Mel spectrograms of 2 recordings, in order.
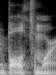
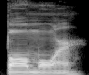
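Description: First: Said in the usual way. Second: Balmore, slow, dropping the T; drawn-out Balmore with the T swallowed; local Baltimore pronunciation. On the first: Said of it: "They don't have the T in it". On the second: Retold or imitated. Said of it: "People say".

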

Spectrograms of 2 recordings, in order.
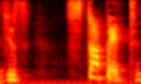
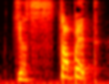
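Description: First: Slow, calm, matter-of-fact delivery; deadpan therapist. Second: Mock shout. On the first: Retold or imitated. Therapist gives his patient the cure, slow and deadpan. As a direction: lay down the verdict slowly and calmly. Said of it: "And he says". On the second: Therapist loses patience with the patient, mock shouting. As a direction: shout the order at him, hammed up.

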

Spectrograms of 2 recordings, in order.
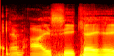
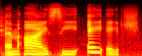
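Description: First: Slow letter-by-letter query; spelling back a guess. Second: Slow, deliberate letter-by-letter; corrective spelling. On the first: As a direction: read the letters back slowly, unsure. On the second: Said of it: "No, M I C A H". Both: Shown as a demonstration.

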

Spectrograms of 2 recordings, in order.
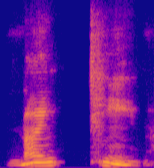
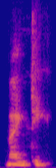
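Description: First: Put-on NINE-TEEN stretched very slowly, falling; drawn-out echo. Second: Meek answer. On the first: Captain echoes the young recruit's age, drawn out for effect. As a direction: repeat it slowly, letting each syllable sink in. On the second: Retold or imitated. Young recruit answers captain.

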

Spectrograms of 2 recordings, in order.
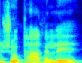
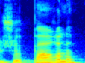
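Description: First: "parle" wrongly ending in an ay sound, par-LAY; mistaken final é. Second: "parle" as one syllable, stopping on the L; silent final e. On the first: Teacher imitates students' common mistake, "parle" said as parlé. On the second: Teacher corrects the students' mistake, "parle" with silent ending. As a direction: drop the last vowel of "parle". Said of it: "هیچ کدوم آش خونده نمیشه". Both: Shown as a demonstration.

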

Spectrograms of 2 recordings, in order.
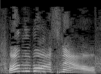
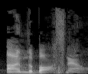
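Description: First: Very high, slow, drawn-out declaration; retold line turned into a soaring proclamation; triumphant preaching cry. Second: Said in the usual way. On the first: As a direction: cry it out like a preacher at full pitch. Preacher repeats it at full force.

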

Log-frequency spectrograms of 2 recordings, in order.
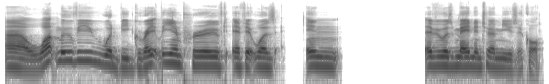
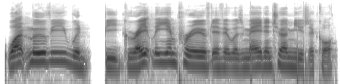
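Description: First: Quiz question read. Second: Said in the usual way. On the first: Acted. Podcaster reads a listener question as a quiz host. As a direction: read it out like a game-show clue. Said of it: "Jeopardy style". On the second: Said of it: "I'm gonna repeat that question".

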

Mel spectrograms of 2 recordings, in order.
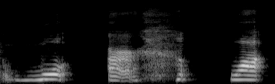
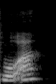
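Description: First: "water" split in two with a gap; American attempt at English. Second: "water" run together with the T dropped; English glottal T. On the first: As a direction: put a clear break inside "water". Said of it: "when Americans say it". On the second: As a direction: say "water" in one go, no gap. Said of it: "instead of just water". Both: Shown as a demonstration.

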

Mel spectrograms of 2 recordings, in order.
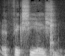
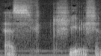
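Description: First: "Asphyxiation" as uh-fik-shee-ation, no opening "as"; mispronounced word. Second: "Asphyxiation" very slowly, opening with a stressed "as"; pronunciation correction. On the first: Real, not acted. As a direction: drop the first s in "Asphyxiation". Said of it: "You can't even do it right". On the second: Shown as a demonstration. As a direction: spell out the sound as-fik-shee-ation in "Asphyxiation", drawn out. Slow correction of co-host's pronunciation.

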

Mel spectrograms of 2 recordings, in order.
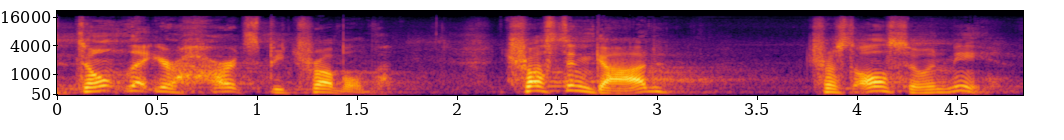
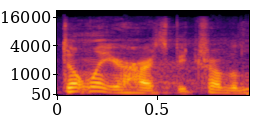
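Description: First: Slow, measured scripture reading; measured words of a teacher; scripture quote. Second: Lower, softer, casual reassurance; low-key word to the guys; casual paraphrase. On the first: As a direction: deliver it as solemn teaching, with pauses. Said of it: "this is Jesus talking to them". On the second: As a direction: say it quicker and offhand, as to friends. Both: Acted.

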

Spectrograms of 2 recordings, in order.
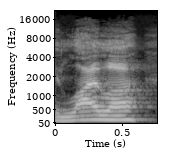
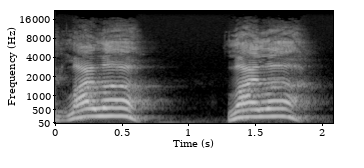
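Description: First: Firm, slightly louder scolding of the name. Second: Much higher, sing-song call across the yard. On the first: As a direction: say her name like she's in trouble. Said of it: "If she's done something naughty". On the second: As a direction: call her name out as if searching for her. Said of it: "if I'm looking for her". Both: Shown as a demonstration.

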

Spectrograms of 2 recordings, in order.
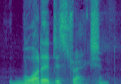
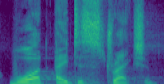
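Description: First: Said in the usual way. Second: "What a distraction" slow, word by word; weighty, deliberate "What a distraction"; slow emphasis. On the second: Retold or imitated. Same words repeated slowly for emphasis.

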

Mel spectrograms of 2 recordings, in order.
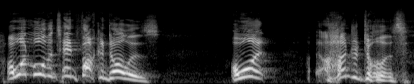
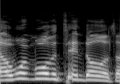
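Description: First: High, loud outburst; mock furious shouting at customer service; exaggerated angry demand. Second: Raised, louder, insistent protest; aggrieved but controlled pushback; insistent complaint. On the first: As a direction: yell it as an over-the-top demand. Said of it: "I didn't say that". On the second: Retold or imitated. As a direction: press the demand firmly without screaming. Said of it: "but I said".

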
